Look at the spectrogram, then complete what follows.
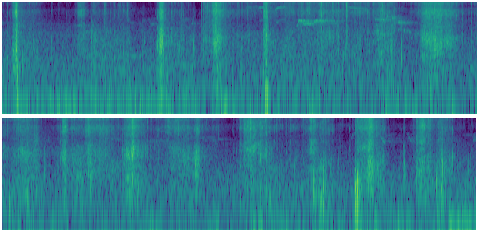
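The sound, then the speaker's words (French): Footsteps walking toward a forest: many soft, irregular steps with crunchy, scuffing impacts that continue over a quiet outdoor background. “Et on va aller marcher à la rencontre de la forêt.”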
